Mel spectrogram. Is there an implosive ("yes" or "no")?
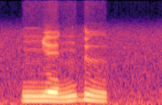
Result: yes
